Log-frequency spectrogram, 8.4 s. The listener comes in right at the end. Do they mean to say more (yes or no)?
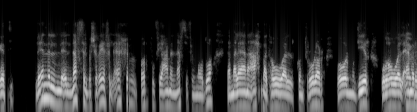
no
